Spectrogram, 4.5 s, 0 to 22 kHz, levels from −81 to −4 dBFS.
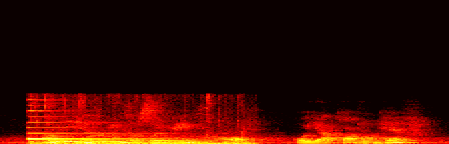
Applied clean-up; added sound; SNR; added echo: none; Keyboard (musical); 0 dB; reverberation time 0.6 s.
